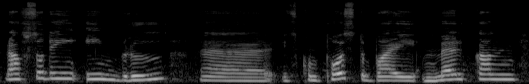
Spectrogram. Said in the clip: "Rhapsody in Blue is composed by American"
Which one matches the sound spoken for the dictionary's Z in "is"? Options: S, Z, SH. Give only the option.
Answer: S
